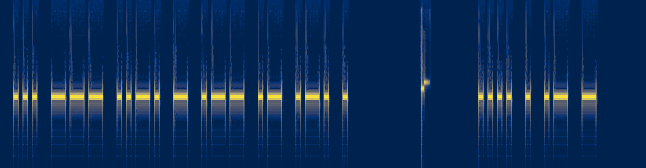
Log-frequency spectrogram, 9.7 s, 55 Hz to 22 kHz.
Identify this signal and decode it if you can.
Morse code, heard as a keyed tone, about 17 wpm, 700 Hz. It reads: SOFTWARE HEAT
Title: Sentences from Top 1000 Words - Review Part 3 - New Word Drill - 17wpm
